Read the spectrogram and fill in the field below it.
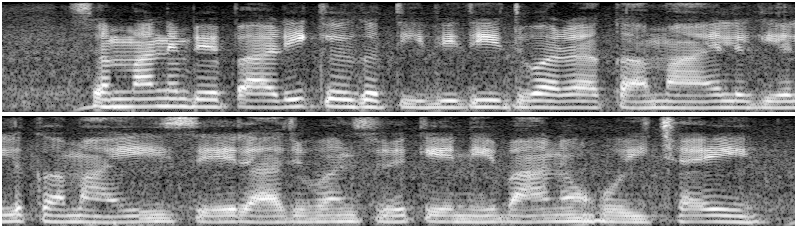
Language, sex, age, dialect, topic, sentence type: Magahi, female, 25-30, Western, banking, statement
